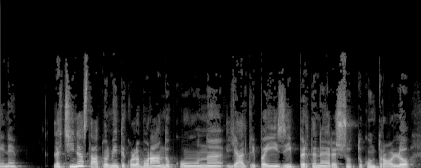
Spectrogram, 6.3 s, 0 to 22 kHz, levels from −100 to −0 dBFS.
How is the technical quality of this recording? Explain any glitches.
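The recording has two timing glitches, both from late-arriving network audio.

From 2.59 to 3.59 s there are repeated stalls (stutter). Nine short gaps, none over 18 ms, are bridged by stretching the last sound. The speech drags and hiccups, but nothing is lost.

From 4.02 to 5.22 s there is a jitter buffer slow-down. The receiver repeats pitch periods to add about 79 ms. The speech plays at 94% speed with unchanged pitch, sounding drawn out.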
